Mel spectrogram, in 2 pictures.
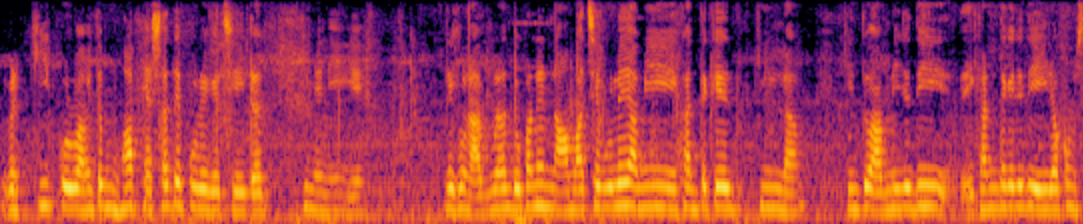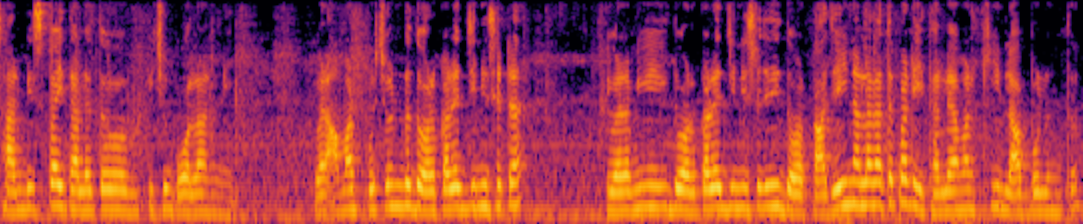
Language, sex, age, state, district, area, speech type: Bengali, female, 60+, West Bengal, Howrah, urban, spontaneous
